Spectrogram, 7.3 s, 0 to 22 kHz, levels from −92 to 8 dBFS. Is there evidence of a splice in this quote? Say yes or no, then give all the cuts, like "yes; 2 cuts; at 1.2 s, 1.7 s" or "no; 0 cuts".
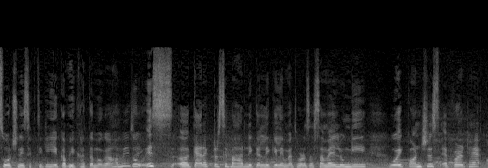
yes; 2 cuts; at 1.7 s, 5.7 s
